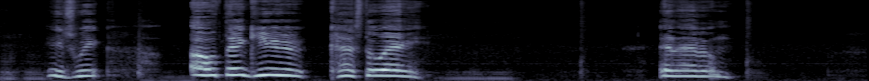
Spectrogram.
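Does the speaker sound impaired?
Yes: spastic cerebral palsy; uses wheelchair.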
